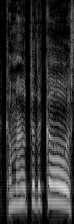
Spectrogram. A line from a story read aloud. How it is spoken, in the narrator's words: he sighed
